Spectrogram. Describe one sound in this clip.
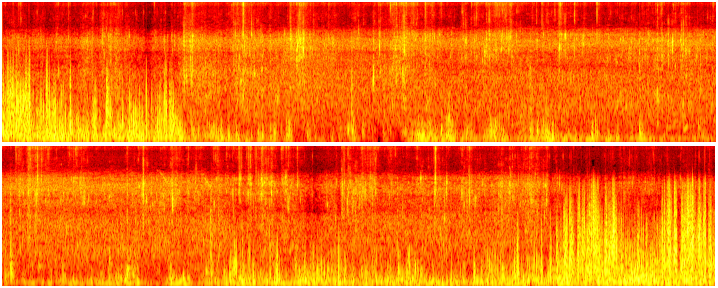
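Oars splash and dip in water.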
